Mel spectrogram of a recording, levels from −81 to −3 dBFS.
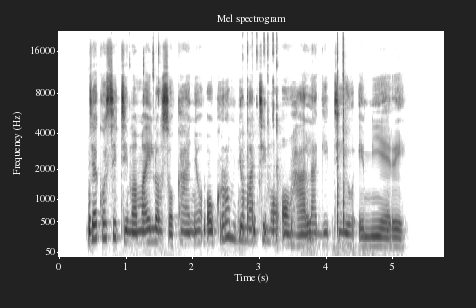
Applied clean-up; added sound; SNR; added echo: neural mask model Resemble Enhance denoiser.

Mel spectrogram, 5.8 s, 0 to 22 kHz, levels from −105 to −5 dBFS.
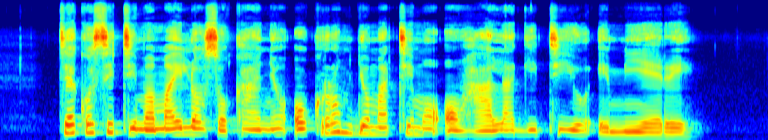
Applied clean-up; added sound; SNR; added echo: none; none; none; none.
